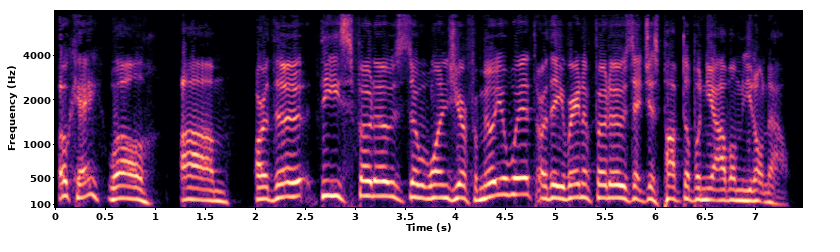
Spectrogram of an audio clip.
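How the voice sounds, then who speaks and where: A woman's voice: fairly low pitch, animated, normal speed, hardly any pauses. A woman working as a radio prank caller, talking politely and a little hesitantly on a phone conversation. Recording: dull lo-fi audio, music behind.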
